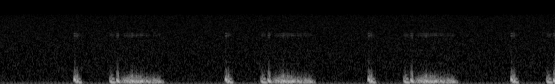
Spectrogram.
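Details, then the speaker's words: Mitral stenosis: loud first heart sound, sharp early-diastolic opening snap and low-pitched diastolic rumble, about 42 beats per minute. "soplo diastólica y el primer ruido fuerte chasquido proto diastólico y retumbo diastólica"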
